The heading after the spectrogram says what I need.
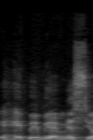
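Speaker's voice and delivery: put-on crying. Retelling own past message to an ex: imitating own past crying. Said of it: "I'm me crying".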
